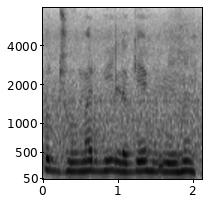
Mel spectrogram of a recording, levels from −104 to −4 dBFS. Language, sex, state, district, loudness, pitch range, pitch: Hindi, male, Uttar Pradesh, Lucknow, -13 LUFS, 160-170 Hz, 165 Hz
